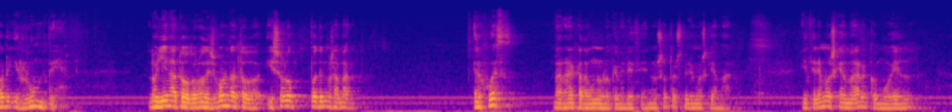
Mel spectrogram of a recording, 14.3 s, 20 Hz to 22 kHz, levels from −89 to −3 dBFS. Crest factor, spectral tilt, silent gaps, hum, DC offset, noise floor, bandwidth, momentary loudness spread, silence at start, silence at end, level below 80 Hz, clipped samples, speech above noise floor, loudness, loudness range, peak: 20 dB; -7 dB/octave; none; none; under 0.1%; -51 dBFS; 15.5 kHz; 19 LU; 0 s; 0 s; -56 dBFS; under 0.1%; 25 dB; -26 LUFS; 8 LU; -6 dBFS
